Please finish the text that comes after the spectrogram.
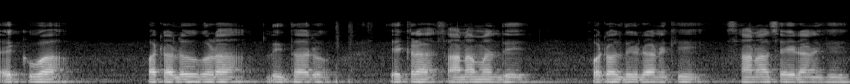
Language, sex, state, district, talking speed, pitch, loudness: Telugu, male, Andhra Pradesh, Manyam, 80 wpm, 115 Hz, -18 LUFS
